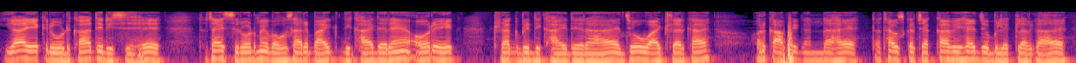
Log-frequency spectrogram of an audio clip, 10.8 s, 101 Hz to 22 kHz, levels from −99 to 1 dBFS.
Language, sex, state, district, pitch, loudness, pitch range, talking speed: Hindi, male, Jharkhand, Garhwa, 130 Hz, -17 LUFS, 120-135 Hz, 240 wpm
